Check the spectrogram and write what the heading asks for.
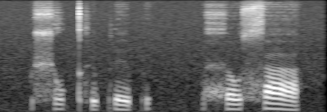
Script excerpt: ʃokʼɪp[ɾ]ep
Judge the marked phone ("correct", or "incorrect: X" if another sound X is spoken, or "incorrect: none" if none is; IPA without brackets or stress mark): correct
